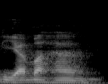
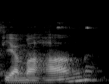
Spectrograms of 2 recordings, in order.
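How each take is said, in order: First: Yamahan, falling, final consonant barely closed; Burmese reading. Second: Yamahang with final nasal as written; Yamahang, rising, unchanged final consonant; standard reading. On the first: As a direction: let the end of Yamahan melt into a nasal vowel. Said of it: "you read Yamahan". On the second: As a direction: say Yamahang ending in a full, spelt-out nasal. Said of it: "instead of Yamahang". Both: Shown as a demonstration.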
